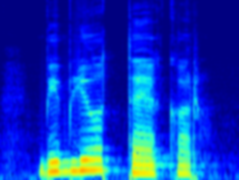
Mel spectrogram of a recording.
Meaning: librarian
- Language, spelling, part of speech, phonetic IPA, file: Ukrainian, бібліотекар, noun, [bʲiblʲiɔˈtɛkɐr], Uk-бібліотекар.ogg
